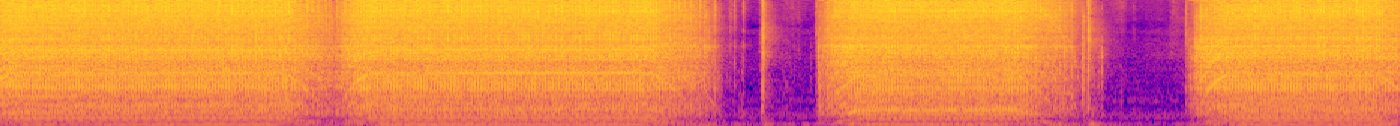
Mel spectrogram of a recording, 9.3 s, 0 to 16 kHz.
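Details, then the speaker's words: Bosch GBH 36 VF-LI Plus 36 V SDS hammer drill, 2024, under warranty, reported not running: whirs in short bursts, running very slow with strained low pitch, not full power; suspected burnt-out motor, possibly controller, no burnt smell. "Yeah, so I'm not right there. That's actually a burnt out motor. I think so anyway. Doesn't smell burnt out, mind you."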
